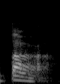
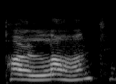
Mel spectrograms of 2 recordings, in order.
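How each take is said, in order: First: The final ending is left silent. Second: The final ending is sounded aloud. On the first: The speaker calls it right. "we say parle" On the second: The speaker calls it wrong. "we don't say parlante"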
